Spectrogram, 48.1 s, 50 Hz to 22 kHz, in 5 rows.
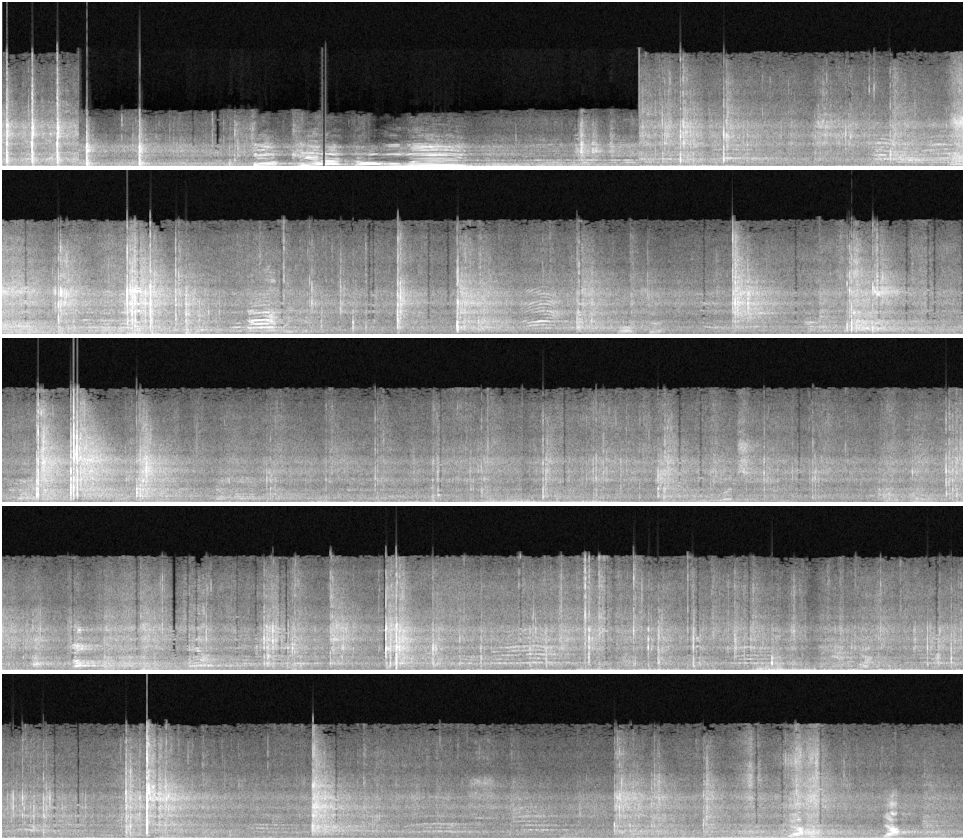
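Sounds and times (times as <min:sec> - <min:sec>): hockey sticks and puck clacking: 0:00.0 - 0:01.5, 0:10.1 - 0:16.2, 0:16.8 - 0:18.6, 0:19.5 - 0:22.1, 0:22.9 - 0:36.6, 0:41.5 - 0:42.3
inline skates rumbling: 0:00.0 - 0:02.6, 0:05.4 - 0:48.0
wind on microphone: 0:22.1 - 0:26.4, 0:34.0 - 0:41.5.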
